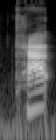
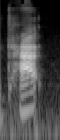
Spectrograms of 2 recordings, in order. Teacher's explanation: you can tell that there's supposed to be a t there but like we also just don't pronounce it · I literally just watched a 2 to 3 minute video on how we don't pronounce the T's at the end of words. They end up being like D's or some like repressed T sound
